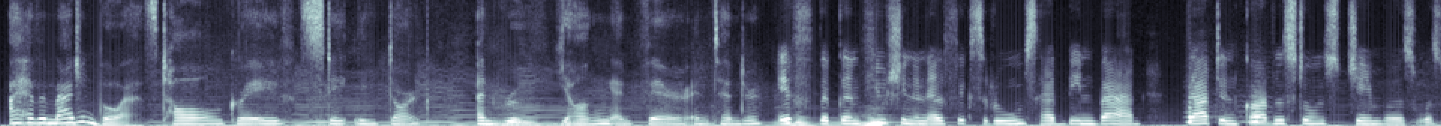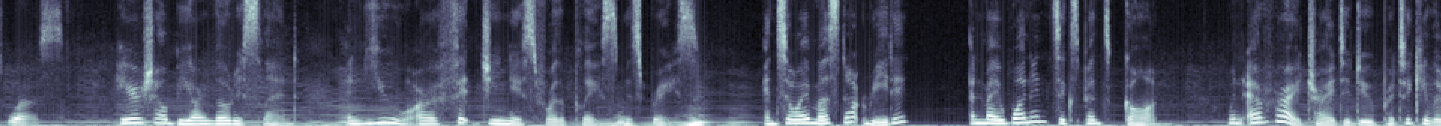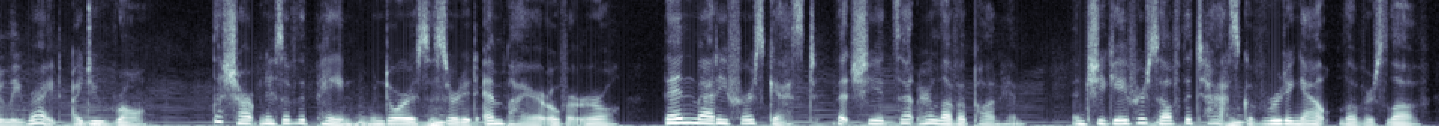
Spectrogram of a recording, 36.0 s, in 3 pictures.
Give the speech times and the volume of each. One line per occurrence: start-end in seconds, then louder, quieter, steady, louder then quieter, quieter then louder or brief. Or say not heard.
0.1-35.9 steady.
